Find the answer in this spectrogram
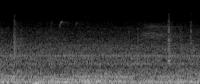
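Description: Steady low rumble of outdoor background noise, with no clear strikes or tool sounds.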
